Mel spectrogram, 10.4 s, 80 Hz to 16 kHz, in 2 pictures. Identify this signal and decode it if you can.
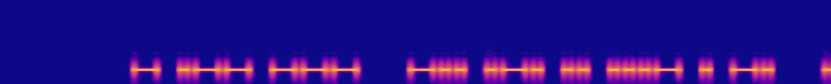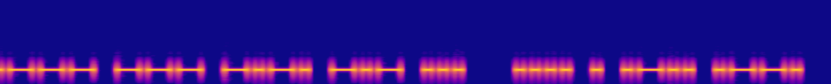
Morse code, heard as a keyed tone, about 25 wpm, 700 Hz. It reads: TWO DRIVEN JOCKS HELP
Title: Pangram Challenge v2 - 25wpm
